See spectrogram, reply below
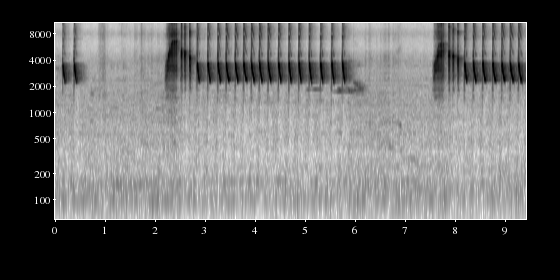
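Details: Rapid ngebren song of the Kapas tembak as training material for songbirds: a short note run, a pause, then a bright burst followed by a steady string of about fifteen clipped chirps, starting again at the end.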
